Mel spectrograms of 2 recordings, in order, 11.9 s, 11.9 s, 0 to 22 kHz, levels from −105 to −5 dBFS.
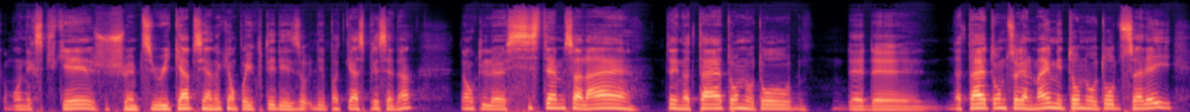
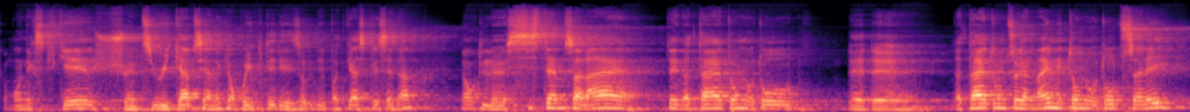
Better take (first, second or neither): first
